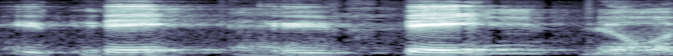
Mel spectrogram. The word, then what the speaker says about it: UP le renouveau: non UP, ou bien UP, le renouveau, non pas UPA, mais le refus ça, UP le renouveau, c'est la bonne prononciation.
